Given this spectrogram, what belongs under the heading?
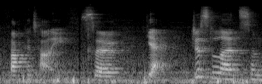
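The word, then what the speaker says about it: Whakatāne: Like this spelling here, you would think is pronounced Wakatani, but it's actually pronounced Wakatani.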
